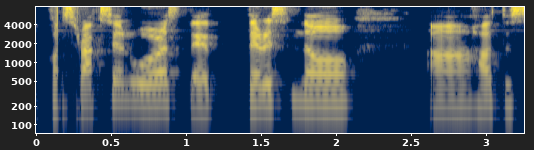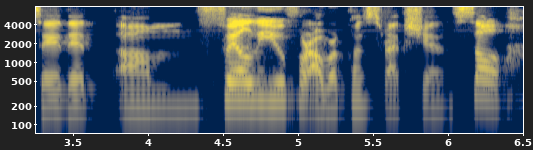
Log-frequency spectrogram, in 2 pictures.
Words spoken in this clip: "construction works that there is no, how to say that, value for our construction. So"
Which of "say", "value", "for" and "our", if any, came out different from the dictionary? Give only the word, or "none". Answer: value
